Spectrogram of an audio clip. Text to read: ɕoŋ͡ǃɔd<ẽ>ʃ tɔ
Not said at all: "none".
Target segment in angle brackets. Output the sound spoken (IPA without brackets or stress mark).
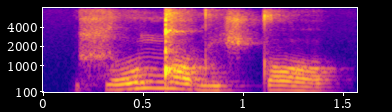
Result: ẽ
